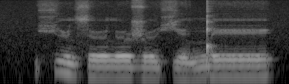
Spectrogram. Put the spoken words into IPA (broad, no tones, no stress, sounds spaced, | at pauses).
ç y l s øː l øː ʐ øː ç e l ŋ͡ǃ eː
